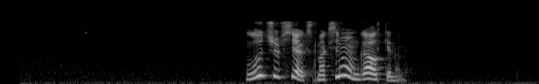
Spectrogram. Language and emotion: Russian, positive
